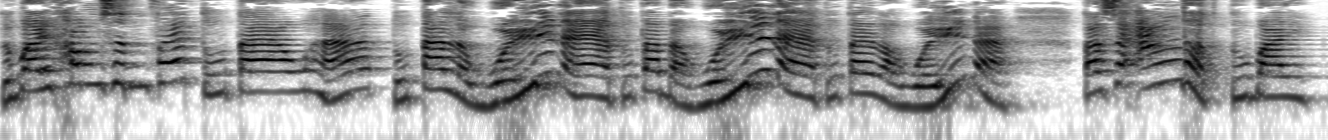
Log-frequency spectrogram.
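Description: A woman voicing a mocking, vengeful female demon ghost that shouts threats. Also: high-pitched, sing-song, brisk, pitched above the performer's own voice. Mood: taunting.

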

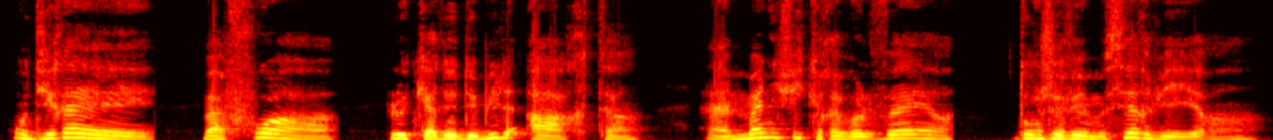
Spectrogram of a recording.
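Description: A woman reading the part of a calm, polite male detective with formal, measured speech. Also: fairly low pitch. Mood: courteous.

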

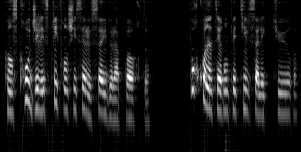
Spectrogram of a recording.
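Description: A woman narrating a classic storybook as an audiobook, in a calm and measured way. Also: fairly low pitch. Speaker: audiobook reader.

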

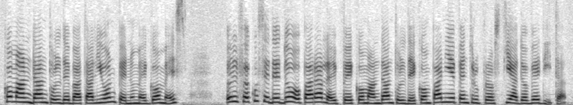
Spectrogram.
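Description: A woman reads a novel aloud in steady, measured narration, touching the dialogue lightly without full character voices. Her voice sits a little high. The recording is dry and close, with no room sound. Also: smooth, no echo, lo-fi sound. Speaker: audiobook narrator. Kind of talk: scripted narration.

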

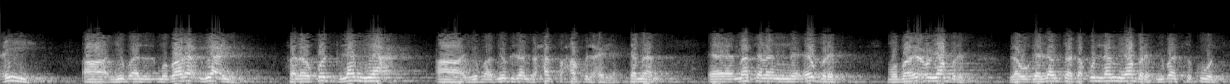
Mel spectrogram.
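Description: A man with an Egyptian Arabic accent teaching a grammar lesson. He slows down to recite examples and keeps checking that the class follows him. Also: mid-range voice. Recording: roomy hall echo, dull lo-fi sound.

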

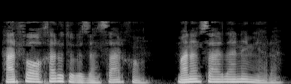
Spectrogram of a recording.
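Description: A man doing a shrill, desperate village mother. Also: no room sound, close to an everyday voice. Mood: desperate, pleading. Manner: pleading, shrill. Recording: dull lo-fi audio.

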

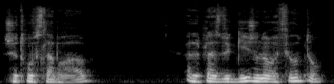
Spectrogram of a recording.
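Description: Male reader doing an outspoken older countess, teasing, husky tone. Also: mid-range voice, moderate pace, mellow, lightly acted. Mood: lively. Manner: exclamatory, teasing. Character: elderly countess, lively, outspoken dowager.

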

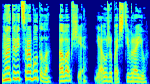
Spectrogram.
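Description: A woman voicing a brash, feverish young man who talks in a hoarse, teasing, insistent way. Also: lowish voice, big pitch swings, quick pace, no echo, studio quality. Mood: playful. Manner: hoarse, at times whispering.

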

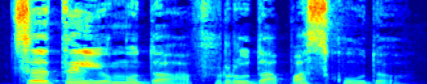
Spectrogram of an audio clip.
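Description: Woman doing a young male brawler, hoarse, commanding, menacing. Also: deep voice, lively intonation, normal speed. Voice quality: hoarse shouting. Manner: rough, commanding, threatening.

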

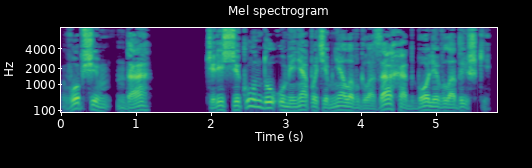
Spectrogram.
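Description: A man reads a first-person adventure audiobook in a rather low voice. His pitch swings in a lively, animated way, and his storytelling is expressive. The recording is close and dry, with no room sound. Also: normal speed, slightly rough, dry recording. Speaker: audiobook narrator.

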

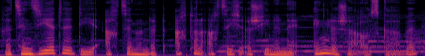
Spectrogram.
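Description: An actress with a low, natural voice plays an observant, dryly sardonic woman in a radio drama. She narrates her investigation in a measured, literary way over music.

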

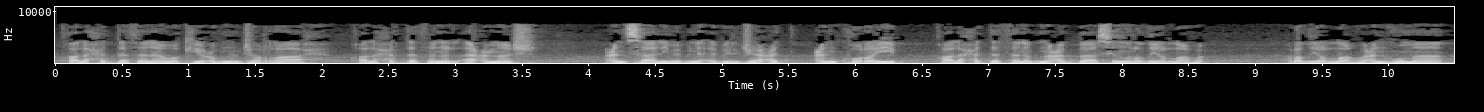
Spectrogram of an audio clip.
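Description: A man, a student, reading hadith texts and their chains aloud to his teacher. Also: fairly high pitch. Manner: flat recitation of the text. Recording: distant dull lo-fi recording with faint hiss.

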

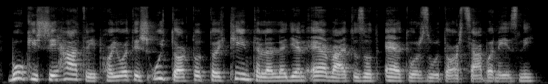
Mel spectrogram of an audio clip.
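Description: A woman narrating a novel in a measured, steady audiobook reading. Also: lowish voice, breathy edge.

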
